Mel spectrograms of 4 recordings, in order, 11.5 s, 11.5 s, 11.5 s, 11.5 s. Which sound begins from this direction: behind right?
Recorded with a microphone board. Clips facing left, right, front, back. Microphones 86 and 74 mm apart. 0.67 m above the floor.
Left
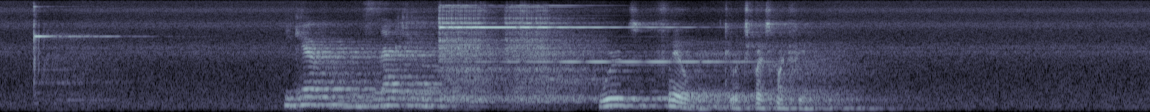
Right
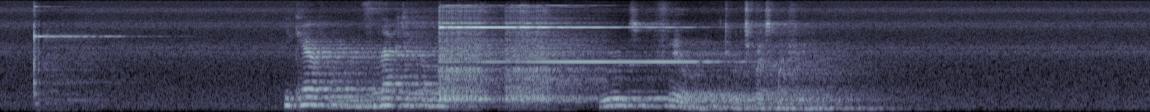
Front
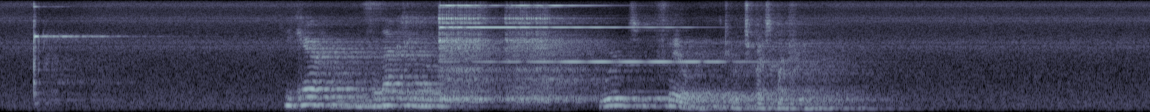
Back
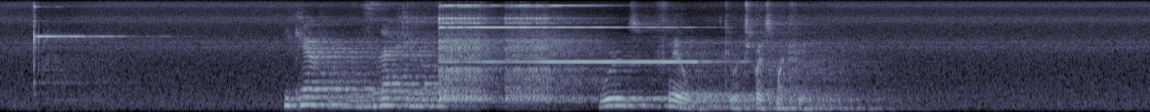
A phone ringing, at 4.4 s.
